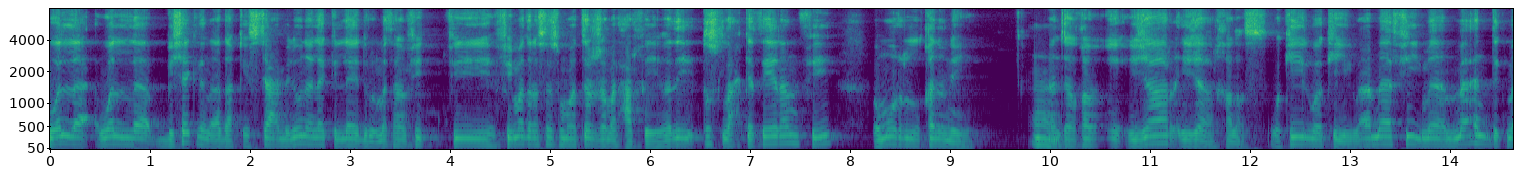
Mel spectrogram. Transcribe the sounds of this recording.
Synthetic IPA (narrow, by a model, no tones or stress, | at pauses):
wælːæwælːæbəʃæklənʔæd̪ɑqːjəst̪aʕməluːnlækɪnlæjəd̪ɾuːnmæθælænfi | fifimæd̪ɾˤɑssmʊhat̪ɑɾˤʒamalħɑɾˤfəjːahæːd̪it̪ʊsˤlɑħkæθiːɾanfiʔʊmuːɾəlqɑnunɪjːa | ʔənt̪alqɑnunɪjʔiʒɑːɾˤʔiʒɑːɾˤxɑlɑ̰ːsˤwækiːlwækiːlmamæfimamaʕand̪əkm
